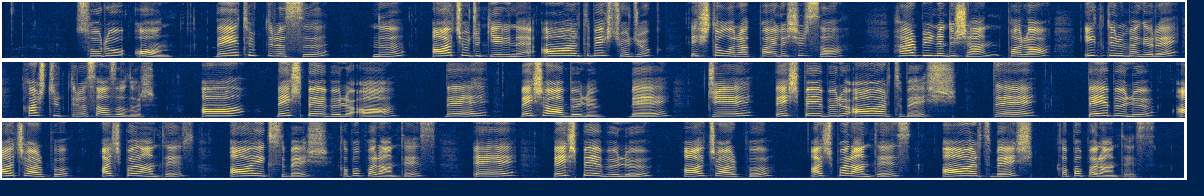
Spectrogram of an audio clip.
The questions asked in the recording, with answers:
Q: B Türk lirasını A çocuk yerine A artı 5 çocuk eşit olarak paylaşırsa her birine düşen para ilk dönüme göre kaç Türk lirası azalır?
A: Cevap Edirne 5B bölü A çarpı aç parantez A artı 5 kapa parantez.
